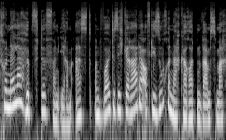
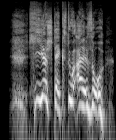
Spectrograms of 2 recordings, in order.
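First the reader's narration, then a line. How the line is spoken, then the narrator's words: Relieved call. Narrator (German): rief er erleichtert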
